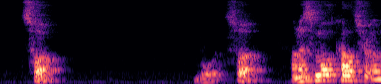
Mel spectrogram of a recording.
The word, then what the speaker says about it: 错: And the last thing, when you see a C at the beginning, it's a ts, like a ts sound. 错, 不错.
